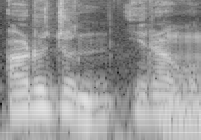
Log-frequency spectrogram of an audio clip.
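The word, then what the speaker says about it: अर्जुन: 비임하고 셋째가 아르주나입니다 이게 아르주나라는 이름은 기억을 하셔야 됩니다 왜냐 바가바디 기타의 주인공이 아르주나입니다 예 아르주나 그래서 힌디로 발음하면 어르준이라고 발음이 되고요 그래서 인도에서 자체 개발한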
